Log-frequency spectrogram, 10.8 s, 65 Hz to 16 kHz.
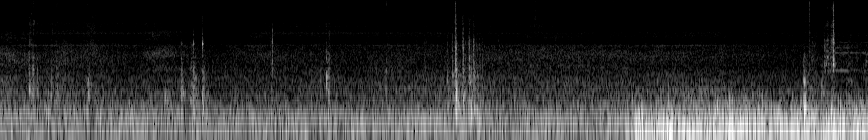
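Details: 2020 Ford Escape with code 1299 after replacing both coolant temp sensors, just started: engine idles quietly, then around eight seconds a heavy steady rush swells as cooling fans kick on from a false over-temperature reading; code later cleared.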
